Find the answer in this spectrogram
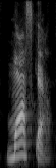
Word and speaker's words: Moscow: This girl can't even pronounce the word Moscow. She says Moscow. They won't even correct her on that. Proper English and pronunciation of terms. 2 syllables. Moscow. She's saying Moscow. Like Roscoe's.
